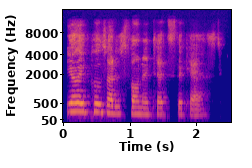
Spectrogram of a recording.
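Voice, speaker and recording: A woman's voice: medium pitch, normal speed, vocal fry, dark tone. A woman reading stage directions as scripted narration for a staged play reading.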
